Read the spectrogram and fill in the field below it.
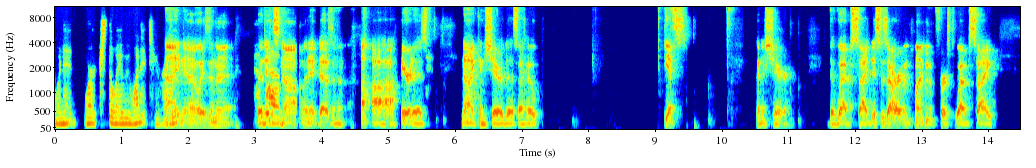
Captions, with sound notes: when it works the way we want it to, right? - I know, isn't it? But it's not when it doesn't. (laughs) Here it is. Now I can share this, I hope. Yes, gonna share the website. This is our Employment First website,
